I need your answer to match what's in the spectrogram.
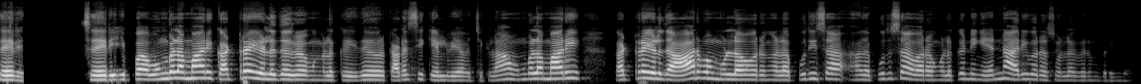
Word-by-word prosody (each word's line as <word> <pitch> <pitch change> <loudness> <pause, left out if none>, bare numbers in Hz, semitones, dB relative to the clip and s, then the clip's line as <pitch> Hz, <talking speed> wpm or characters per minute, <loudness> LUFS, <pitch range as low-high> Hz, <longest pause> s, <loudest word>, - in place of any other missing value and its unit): சரி. 210 -3 +4 0.7
சரி. 210 0 +5
இப்ப 230 +2 -2 0.2
உங்கள 290 +3 +4
மாரி 290 0 +6
கட்டுரை 245 +7 +4
எழுதுறவங்களுக்கு 215 -4 -2
இது 210 +2 -5
ஒரு 205 - -5
கடைசி 225 +4 -4
கேள்வியா 195 -1 -6
வச்சுக்கலாம். 195 +6 -6
உங்களமாரி 265 +3 +2 0.4
கட்டுரை 255 +8 +2
எழுத 245 -4 0 0.2
ஆர்வம் 285 -3 +1
உள்ளவங்கள 220 -2 -2
புதுசா 255 0 -5 0.4
புதுசா 265 +1 -5
வர்றவங்களுக்கு 210 +3 -8
நீங்க 220 -3 -11
என்ன 265 - -10
அறிவுரை 230 -3 -10
சொல்ல 195 +1 -16
விரும்புறீங்க? 175 -2 -26
225 Hz, 130 wpm, -15 LUFS, 210-255 Hz, 0.7 s, மாரி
